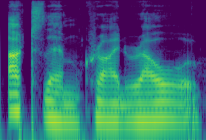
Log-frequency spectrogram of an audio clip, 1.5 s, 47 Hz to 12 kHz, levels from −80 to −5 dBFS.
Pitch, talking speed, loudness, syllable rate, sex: 105 Hz, 155 wpm, -22 LUFS, 2.9 syllables/s, male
